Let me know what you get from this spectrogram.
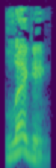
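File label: "legging", British English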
